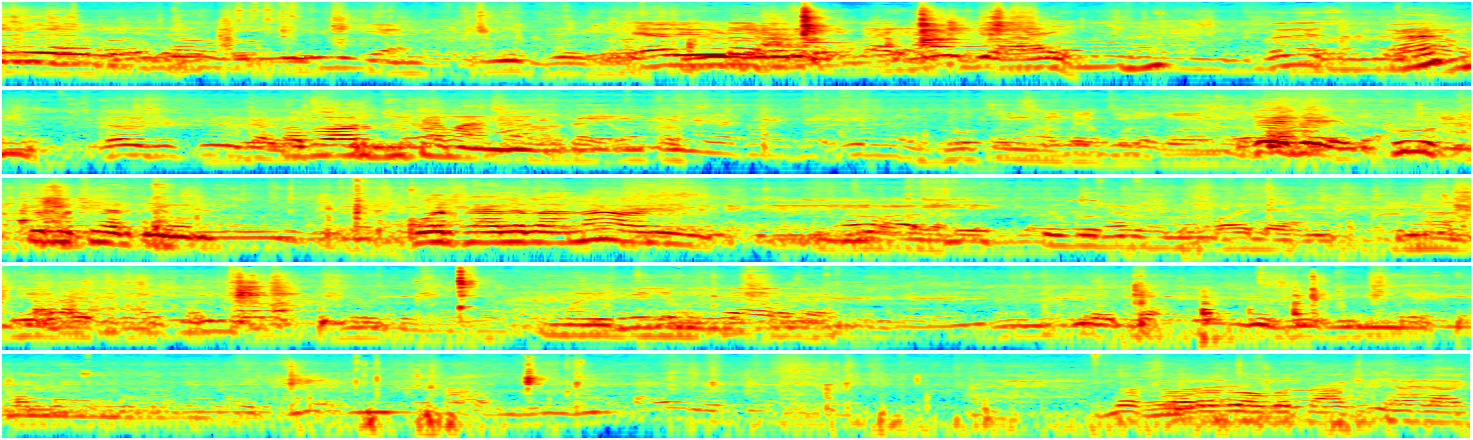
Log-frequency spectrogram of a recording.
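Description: Several men talk casually nearby, outdoors.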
